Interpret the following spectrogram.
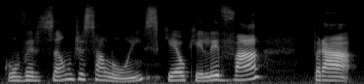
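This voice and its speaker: Her voice is mid-range and sharp-toned, moving a little slowly. A Brazilian business owner guesting on a podcast, she hunts for words throughout the chatty interview and keeps adding tag questions.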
